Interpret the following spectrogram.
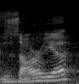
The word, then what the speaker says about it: Zarya: accent they'd be like zarya so or zarya so like the Y makes like an e noise so zarya you see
